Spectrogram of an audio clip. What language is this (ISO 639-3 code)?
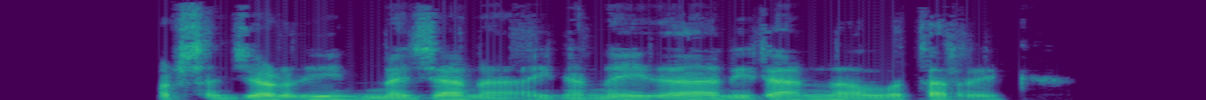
cat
